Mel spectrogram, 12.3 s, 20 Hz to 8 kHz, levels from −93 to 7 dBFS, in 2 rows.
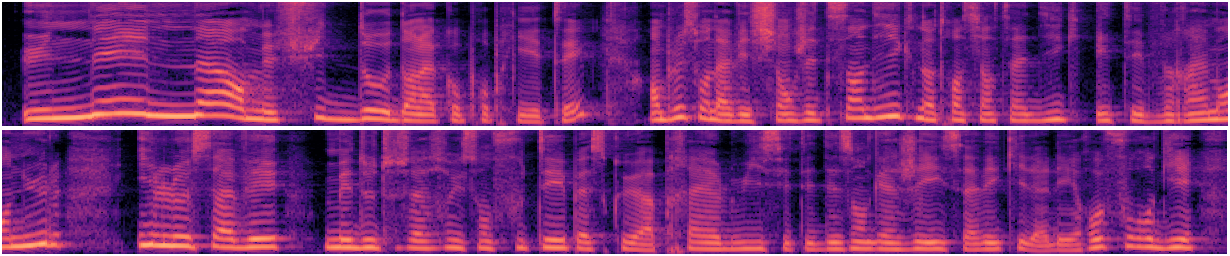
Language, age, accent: French, 20-39, French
